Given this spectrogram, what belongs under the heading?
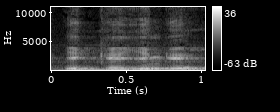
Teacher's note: இக்கு இங்கு ரெண்டுமே நாவினுடைய முதல் அன்னத்தோட அடியில் போய் இருக்கும்.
